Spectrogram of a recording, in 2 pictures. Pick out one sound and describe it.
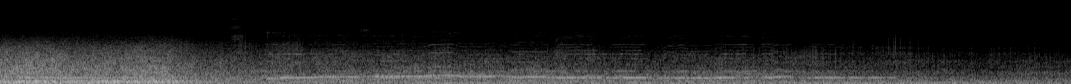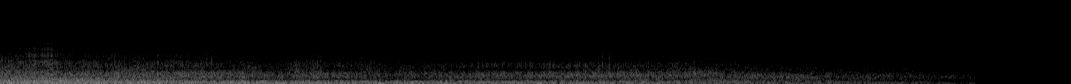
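Jet engines roar steadily and slowly fade.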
